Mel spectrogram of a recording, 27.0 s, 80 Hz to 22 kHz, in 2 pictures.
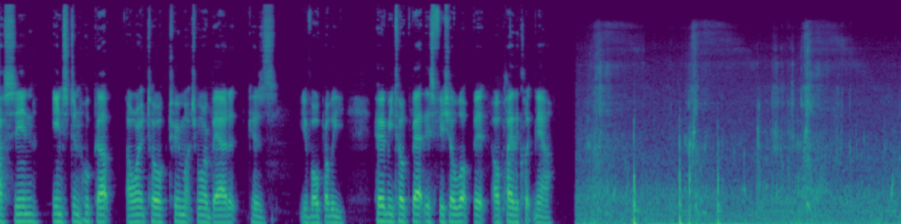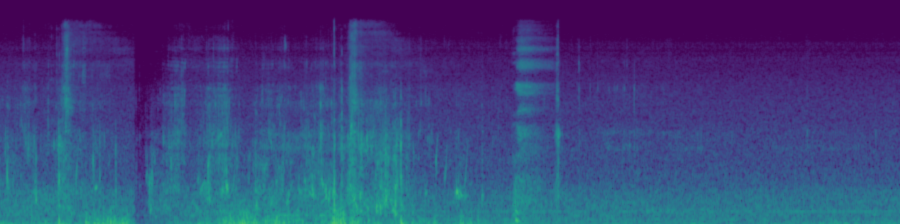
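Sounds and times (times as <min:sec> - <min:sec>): wind rumble on microphone: 0:08.6 - 0:21.3.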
